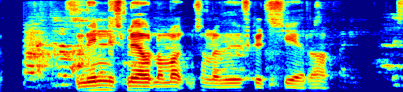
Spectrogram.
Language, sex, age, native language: Icelandic, male, 15, Icelandic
